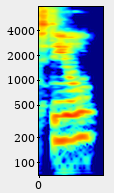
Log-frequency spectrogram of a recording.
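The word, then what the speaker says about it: stele: gonna look up because I know that it's pronounced steel and I've heard of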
